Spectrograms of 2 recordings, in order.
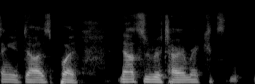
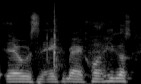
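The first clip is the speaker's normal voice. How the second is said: normal talking voice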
